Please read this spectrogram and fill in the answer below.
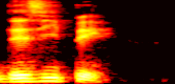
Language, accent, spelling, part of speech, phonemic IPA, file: French, France, dézipper, verb, /de.zi.pe/, LL-Q150 (fra)-dézipper.wav
- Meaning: 1. to unzip 2. to unzip (open using a zip)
